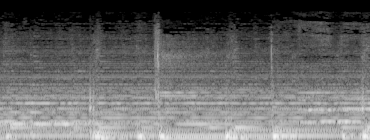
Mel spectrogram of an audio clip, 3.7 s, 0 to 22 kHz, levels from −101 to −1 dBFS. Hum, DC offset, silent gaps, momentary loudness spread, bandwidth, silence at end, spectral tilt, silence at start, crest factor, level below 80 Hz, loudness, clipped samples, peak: none; under 0.1%; none; 3 LU; 10.5 kHz; 0 s; -7.5 dB/octave; 0 s; 14 dB; -22 dBFS; -20 LUFS; under 0.1%; -4 dBFS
